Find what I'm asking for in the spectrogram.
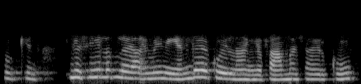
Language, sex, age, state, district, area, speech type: Tamil, female, 18-30, Tamil Nadu, Salem, rural, conversation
